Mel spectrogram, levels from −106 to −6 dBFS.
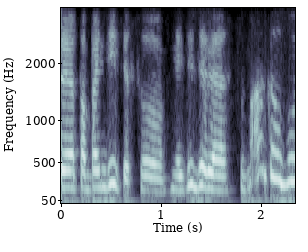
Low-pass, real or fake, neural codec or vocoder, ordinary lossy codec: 3.6 kHz; real; none; Opus, 32 kbps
